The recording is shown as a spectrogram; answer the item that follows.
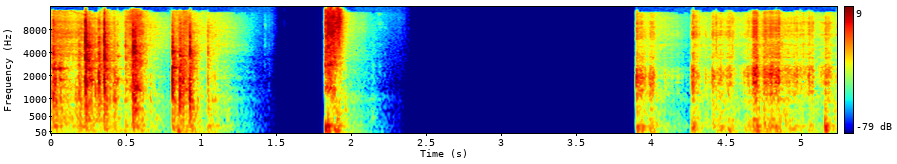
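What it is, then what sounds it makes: MDF board being carved. A metal gouge carves and scrapes the surface of a small, flat, solid MDF board in short strokes. It makes bright, dry, scratchy bursts with a long silent pause in the middle. The cutting then resumes in a quicker run of strokes.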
